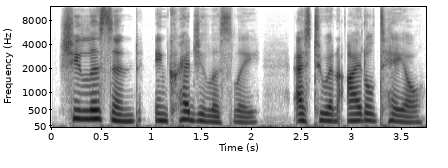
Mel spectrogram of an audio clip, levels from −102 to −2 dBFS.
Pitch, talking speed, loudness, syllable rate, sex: 185 Hz, 130 wpm, -20 LUFS, 4.8 syllables/s, female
